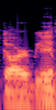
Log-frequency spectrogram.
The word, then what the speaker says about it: Derby: BTC Derby on Twitter d-e-r-b-y pronounced Darby apparently pronounced there you go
